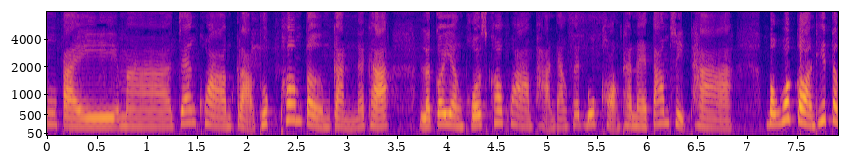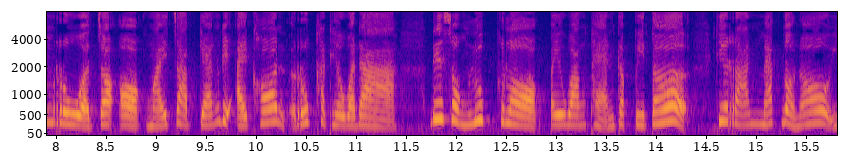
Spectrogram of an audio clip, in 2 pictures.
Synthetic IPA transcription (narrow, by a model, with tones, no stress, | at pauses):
ŋpa˧jmaː˧t͡ɕɛː˥˩ŋkʰwaː˧mkla̰ː˨˩wt̪ʰu˦˥k̚pʰɤː˥˩mt̪ɤː˧mka˧nːa˦˥kʰa˦˥ | lɛ˦˥wkɔː˥˩ja˧ŋpʰoː˦˥st̚kʰɔː˥˩kʰwaː˧mpʰaː˨˩nt̪ʰaː˧ŋfe˦˥t̪̚bu˦˥kʰːɔː˩˦ŋt̪ʰaː˧naː˧jt̪a˥˩msi˨˩˦t̪ʰːaː˧ | bɔː˨˩k̚waː˥˩kɔː˨˩nt̪ʰiː˥˩t̪a˧mɾu˨˩ət̪̚t͡ɕa˨˩ʔɔː˨˩k̚ma˩˦jt͡ɕa˨˩p̚kɛ˦˥ŋdi˨˩ʔa˧jkʰɔː˥˩nɾu˦˥kʰːa˨˧˩t̪ʰi˧wa˧daː˧ | daː˥˩jso˨˩ŋluː˥˩kːlɔː˨˩k̚pa˧jwaː˧ŋpʰɛː˩˦nka˨˩pːiː˧t̪ɤː˥˩ | t̪ʰiː˥˩ɾaː˦˥nmɛ˦˥k̚noː˧nɔ˥˩w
